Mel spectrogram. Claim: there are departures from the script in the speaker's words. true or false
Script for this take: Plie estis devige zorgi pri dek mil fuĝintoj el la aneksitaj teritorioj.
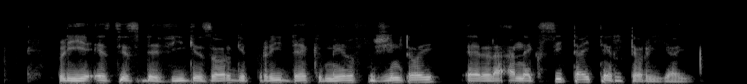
false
